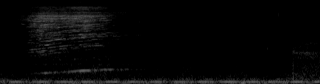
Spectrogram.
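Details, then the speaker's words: AC flush tank being pressurized with nitrogen, regulator set to 50 psi, during a leak repair. Soft hiss swells as the valve opens, then settles over a steady low hum. Nitrogen is flowing normally into the tank. "So I will set up to 50 psi, and as you turn this valve, you'll hear the nitrogen enter the"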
